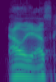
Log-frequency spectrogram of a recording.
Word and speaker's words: Alieska: I saw the show that you guys did for Shim, and that how do you say Yeah. their band name? Is it Alieska? Yes. Alieska, yeah. Yeah, they seem tight.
